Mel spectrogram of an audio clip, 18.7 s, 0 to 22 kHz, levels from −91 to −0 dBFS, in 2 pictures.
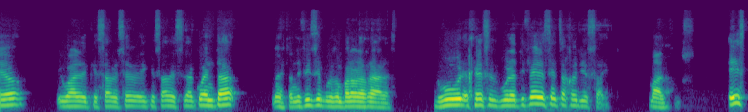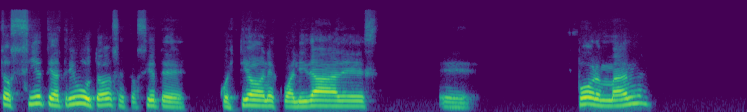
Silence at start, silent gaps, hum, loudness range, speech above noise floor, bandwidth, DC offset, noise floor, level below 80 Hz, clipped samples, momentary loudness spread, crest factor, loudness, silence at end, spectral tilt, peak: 0 s; none; none; 6 LU; 68 dB; 13 kHz; under 0.1%; -85 dBFS; -62 dBFS; under 0.1%; 16 LU; 18 dB; -18 LUFS; 1.25 s; -8.5 dB/octave; 0 dBFS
